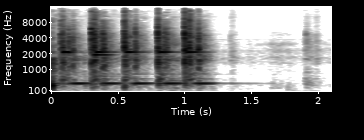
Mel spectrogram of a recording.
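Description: Quick run of plastic clicks from the keys of a toy electronic keyboard being tapped, over a steady held electronic note; the clicks stop after about a second, and the note fades out soon after.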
